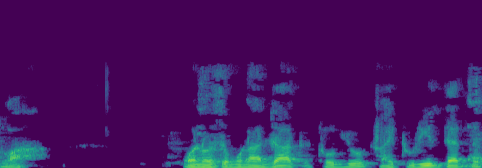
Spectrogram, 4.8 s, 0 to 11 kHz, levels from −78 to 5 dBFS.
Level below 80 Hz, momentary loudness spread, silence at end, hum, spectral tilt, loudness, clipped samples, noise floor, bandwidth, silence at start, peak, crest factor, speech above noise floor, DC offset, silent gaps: -38 dBFS; 10 LU; 0 s; none; -9 dB/octave; -17 LUFS; under 0.1%; -71 dBFS; 7 kHz; 0 s; 0 dBFS; 18 dB; 55 dB; under 0.1%; none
